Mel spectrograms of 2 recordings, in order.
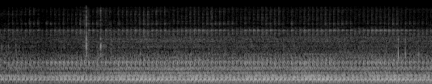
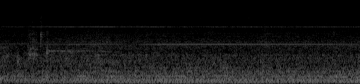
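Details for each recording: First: A loud, buzzy motor hum with a steady pulsing wobble from the condenser fan motor on a KitchenAid side-by-side refrigerator freezer, heard with the back cover removed; the motor had become noisy and was replaced with a new motor and fan blade. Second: KitchenAid side-by-side refrigerator freezer after replacing the noisy condenser fan motor and fan blade: quiet, steady hum with faint even tones and no knocking, a normal-running fridge.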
